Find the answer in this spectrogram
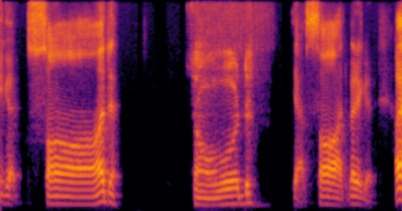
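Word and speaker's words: صاد: right so it's a sod the name of the letter is sod and uh i guess similar to when you say assault right but it's it's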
